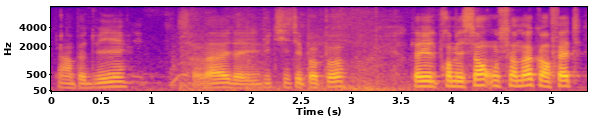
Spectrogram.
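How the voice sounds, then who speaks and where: A man casually commenting on a replay of his own online game, relaxed and chatty, with many fillers and restarts. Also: mid-range voice, quick pace.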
